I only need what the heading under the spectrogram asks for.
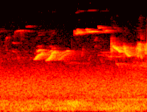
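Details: European robin singing in a churchyard at Stilton, Huntingdonshire, in spring among jackdaws, song thrush and blue tit: two short, thin, high warbling phrases, each with quick liquid trills, over faint low background rumble.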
